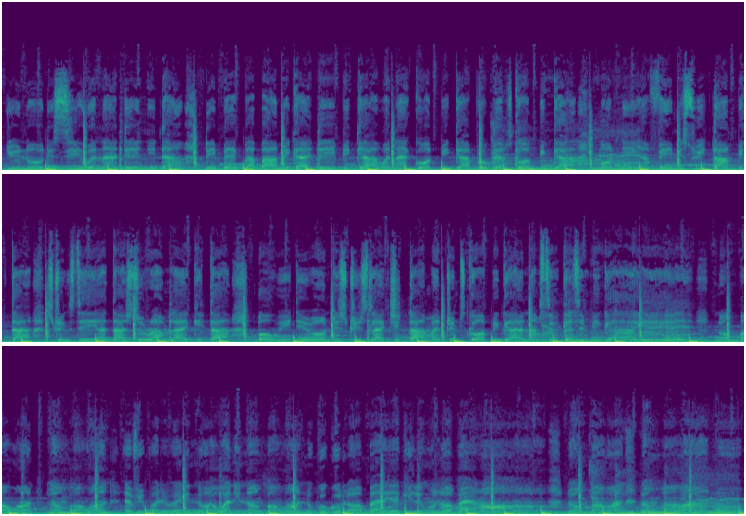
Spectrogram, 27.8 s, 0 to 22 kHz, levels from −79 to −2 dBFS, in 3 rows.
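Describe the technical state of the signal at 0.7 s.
A single sharp click sits at 0.67 s, a brief tick with a thin vertical line across the spectrum. The cause is likely dropped samples: a handful of samples, roughly a tenth of a millisecond, went missing, so the waveform jumps abruptly to a later value, far too briefly to remove any audible sound.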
